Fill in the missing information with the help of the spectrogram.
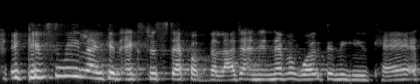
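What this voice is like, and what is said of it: Northern English accent. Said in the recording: “I'm from the north of England ... refine your accent ... I'm never going to refine my accent ... every time I speak, people go, oh my God, say that again ... it's just so soothing”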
